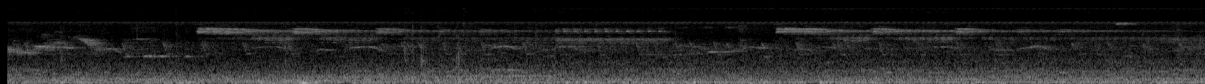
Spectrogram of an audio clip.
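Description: Birds singing: two runs of high, repeated whistled notes, one about two seconds in and another near eight seconds, with scattered lower chirps throughout over a steady background noise.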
